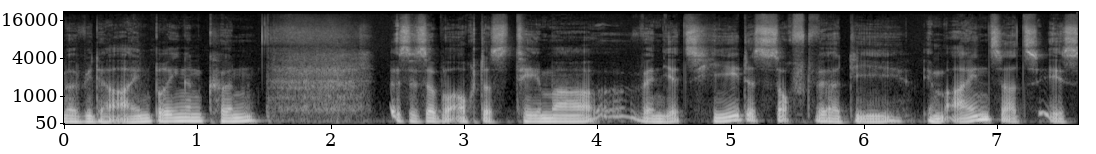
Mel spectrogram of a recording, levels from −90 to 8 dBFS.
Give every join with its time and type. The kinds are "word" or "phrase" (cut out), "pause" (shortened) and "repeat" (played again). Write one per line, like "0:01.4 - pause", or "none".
0:02.3 - pause
0:06.4 - pause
